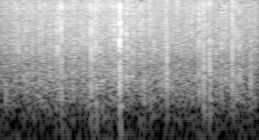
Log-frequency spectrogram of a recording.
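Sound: heavy rain falling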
